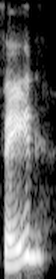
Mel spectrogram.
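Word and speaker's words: Fede: It's pronounced Fade. Okay, thank you. What's pronounced Fade? His name of the name of the director. Fade Alvarez.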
